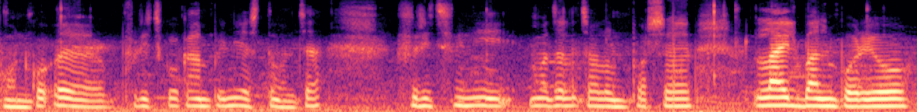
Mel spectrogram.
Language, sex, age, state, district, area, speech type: Nepali, female, 45-60, West Bengal, Alipurduar, rural, spontaneous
